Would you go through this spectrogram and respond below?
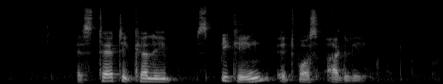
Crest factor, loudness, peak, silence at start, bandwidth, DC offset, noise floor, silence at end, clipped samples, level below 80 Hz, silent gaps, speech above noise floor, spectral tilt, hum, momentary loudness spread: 18 dB; -33 LUFS; -16 dBFS; 0.75 s; 16 kHz; under 0.1%; -65 dBFS; 0.75 s; under 0.1%; -86 dBFS; none; 33 dB; -4.5 dB/octave; none; 11 LU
